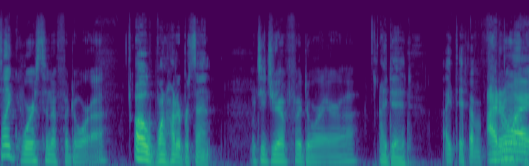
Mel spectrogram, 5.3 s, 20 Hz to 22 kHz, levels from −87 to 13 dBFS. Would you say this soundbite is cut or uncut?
cut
